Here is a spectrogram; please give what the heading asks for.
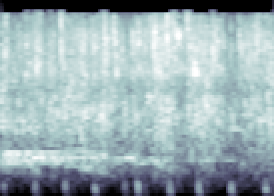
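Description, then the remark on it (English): An audience at a BFI event applauds steadily, a dense wash of many hands clapping at a sustained, loud level with no voices on top. “Okay, just a big round of applause and thank you to the BFI for having us.”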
